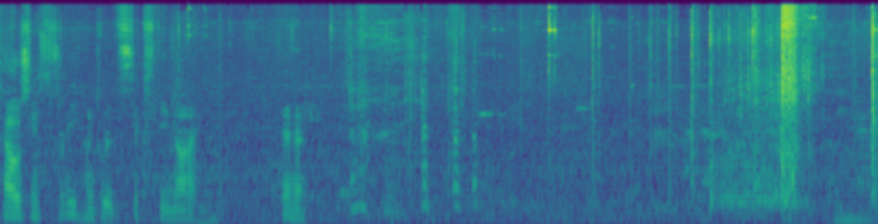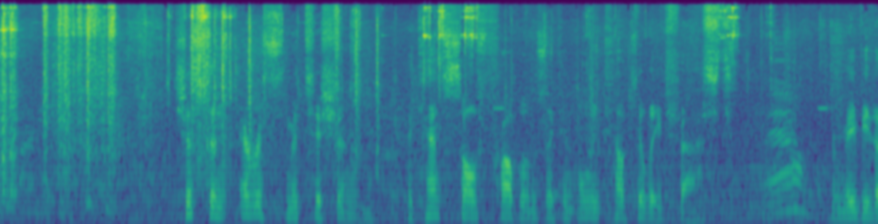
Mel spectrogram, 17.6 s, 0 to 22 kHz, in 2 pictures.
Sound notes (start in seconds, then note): 3.4 laughing; 3.5 chuckle; 6.3 tapping keys, register opening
